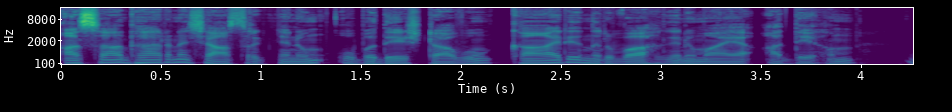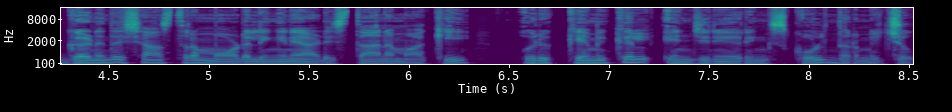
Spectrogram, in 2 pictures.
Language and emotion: Malayalam, neutral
